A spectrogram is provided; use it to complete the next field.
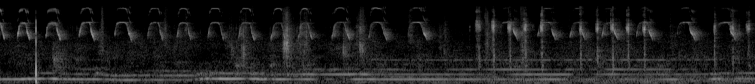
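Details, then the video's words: Domestic chick staying close to its carer's hand. Quieter run of high, arched peeps repeated rapidly over a low steady hum, with a sharp click near the start. "anak ayam gak mau jauh dari yang ngerawatnya//berlari menghampiri jari tangan"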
